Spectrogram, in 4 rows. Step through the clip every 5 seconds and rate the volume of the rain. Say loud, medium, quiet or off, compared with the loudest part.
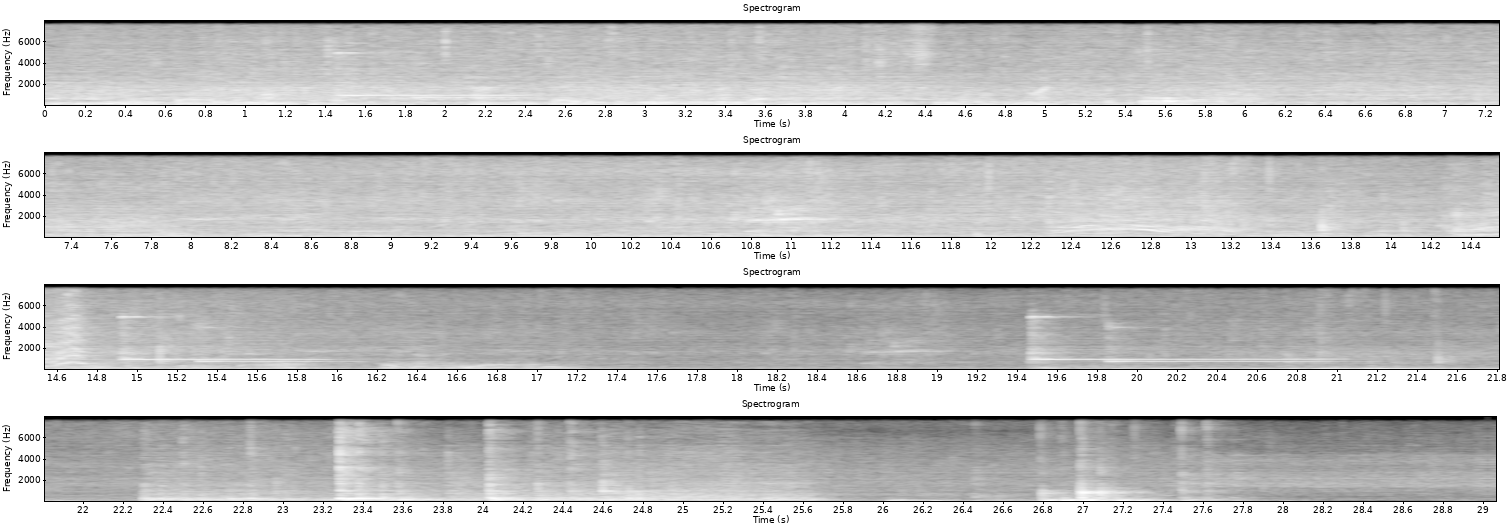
loud, loud, loud, quiet, quiet, quiet.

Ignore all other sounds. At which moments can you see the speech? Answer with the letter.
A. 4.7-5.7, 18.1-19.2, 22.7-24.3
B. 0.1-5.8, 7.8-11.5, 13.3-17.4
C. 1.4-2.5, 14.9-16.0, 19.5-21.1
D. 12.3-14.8
B.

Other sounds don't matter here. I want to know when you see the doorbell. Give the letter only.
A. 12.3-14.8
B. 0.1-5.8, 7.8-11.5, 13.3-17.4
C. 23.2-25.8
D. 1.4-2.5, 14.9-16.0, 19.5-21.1
D.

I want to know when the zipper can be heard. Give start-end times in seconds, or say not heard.
12.3-14.8.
